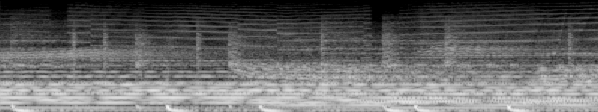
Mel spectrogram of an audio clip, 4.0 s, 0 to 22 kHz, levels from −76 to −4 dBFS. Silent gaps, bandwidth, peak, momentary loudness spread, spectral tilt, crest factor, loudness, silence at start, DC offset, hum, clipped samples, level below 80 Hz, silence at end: none; 19 kHz; 0 dBFS; 2 LU; -5.5 dB/octave; 12 dB; -13 LUFS; 0 s; under 0.1%; none; under 0.1%; -22 dBFS; 0 s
